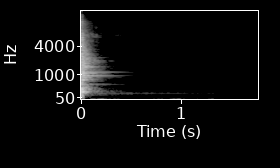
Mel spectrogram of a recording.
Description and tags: Drums Hit With Whisk
Drums, Hit, With, Whisk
